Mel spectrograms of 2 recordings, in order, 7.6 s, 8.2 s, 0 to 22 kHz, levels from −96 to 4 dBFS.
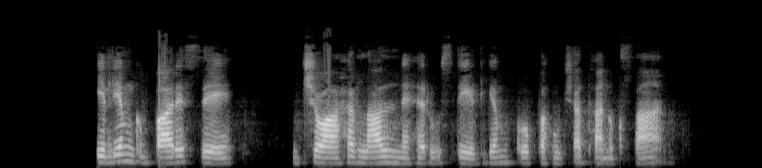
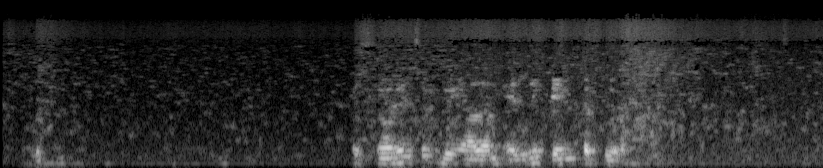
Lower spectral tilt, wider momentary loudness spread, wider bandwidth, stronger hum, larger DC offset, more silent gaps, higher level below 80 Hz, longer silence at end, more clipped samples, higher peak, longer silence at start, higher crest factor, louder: about the same, -5 dB/octave vs -6 dB/octave; second, 14 LU vs 20 LU; second, 7.6 kHz vs 14 kHz; neither; neither; first, 2.86-2.91 s vs none; second, -80 dBFS vs -68 dBFS; second, 1 s vs 1.5 s; neither; first, 0 dBFS vs -6 dBFS; first, 0.95 s vs 0.35 s; about the same, 22 dB vs 24 dB; first, -21 LUFS vs -25 LUFS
